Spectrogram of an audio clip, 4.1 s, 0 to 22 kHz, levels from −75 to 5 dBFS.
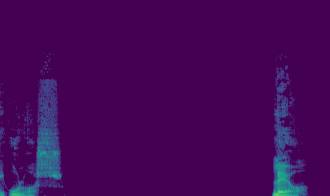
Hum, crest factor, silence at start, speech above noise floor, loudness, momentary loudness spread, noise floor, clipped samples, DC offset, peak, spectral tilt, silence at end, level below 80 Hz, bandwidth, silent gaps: none; 26 dB; 0 s; over 68 dB; -23 LUFS; 18 LU; under -90 dBFS; under 0.1%; under 0.1%; -2 dBFS; -5.5 dB/octave; 0.35 s; -56 dBFS; 15.5 kHz; 1.14-1.29 s, 1.59-1.63 s, 2.06-2.11 s, 2.72-2.78 s, 3.26-3.31 s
